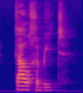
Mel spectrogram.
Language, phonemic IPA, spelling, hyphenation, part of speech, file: Dutch, /ˈtaːl.ɣəˌbit/, taalgebied, taal‧ge‧bied, noun, Nl-taalgebied.ogg
- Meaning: language area, Sprachraum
